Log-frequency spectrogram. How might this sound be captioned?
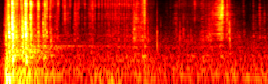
bike thump
bicycle hitting ground after a jump
bicycle, bike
